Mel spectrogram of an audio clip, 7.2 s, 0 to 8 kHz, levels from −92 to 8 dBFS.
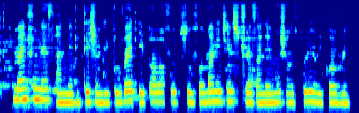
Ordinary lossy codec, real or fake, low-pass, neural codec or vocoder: none; real; 7.2 kHz; none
